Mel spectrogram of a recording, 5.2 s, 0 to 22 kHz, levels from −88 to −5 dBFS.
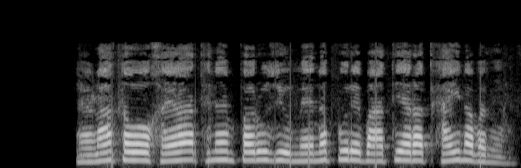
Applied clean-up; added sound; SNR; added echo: none; none; none; none.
